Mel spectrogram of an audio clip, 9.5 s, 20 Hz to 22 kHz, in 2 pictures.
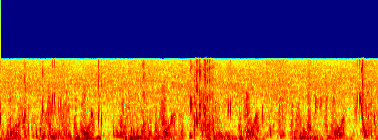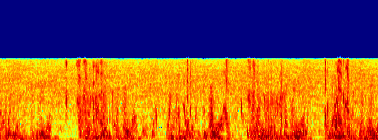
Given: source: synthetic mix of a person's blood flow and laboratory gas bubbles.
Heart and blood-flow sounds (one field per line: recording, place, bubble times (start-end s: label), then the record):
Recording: Doppler ultrasound of blood flow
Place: precordium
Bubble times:
0.00-0.04 s: bubbles
0.10-0.18 s: bubbles
0.25-0.92 s: bubbles
1.20-1.31 s: bubbles
1.40-2.00 s: bubbles
2.16-2.79 s: bubbles
2.82-2.92 s: bubbles
3.25-3.60 s: bubbles
3.83-4.04 s: bubbles
4.40-4.76 s: bubbles
4.79-5.00 s: bubbles
5.53-5.58 s: bubbles
5.65-6.22 s: bubbles
6.47-6.71 s: bubbles
6.80-6.88 s: bubbles
6.93-7.25 s: bubbles
7.48-8.29 s: bubbles
8.50-8.62 s: bubbles
8.75-9.35 s: bubbles
From the record:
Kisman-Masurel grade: 342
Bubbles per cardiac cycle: rolling drumbeat, 9 or more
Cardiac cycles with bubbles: 100%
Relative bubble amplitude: moderate (0.250 to 0.450)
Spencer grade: 3 (all of the cardiac periods contain showers or single bubble signals, but not dominating or overriding the cardiac motion signals)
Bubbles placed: only in the low amplitude regions of the cardiac cycle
